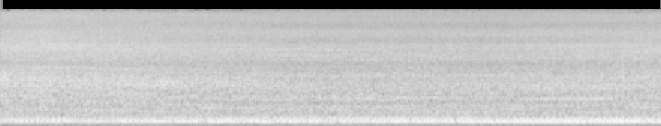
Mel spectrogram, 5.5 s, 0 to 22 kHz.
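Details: 2003 Mercedes G55 with Kleemann supercharger, first start after install: V8 runs at raised speed with an uneven, stumbling misfire beat, blamed on improper fuel delivery installation and misrouted vacuum lines to the MAP sensor and switchover valve.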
